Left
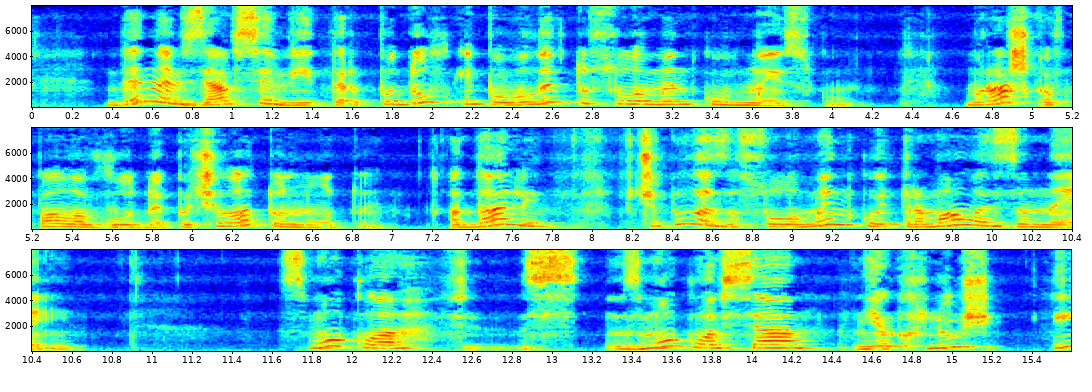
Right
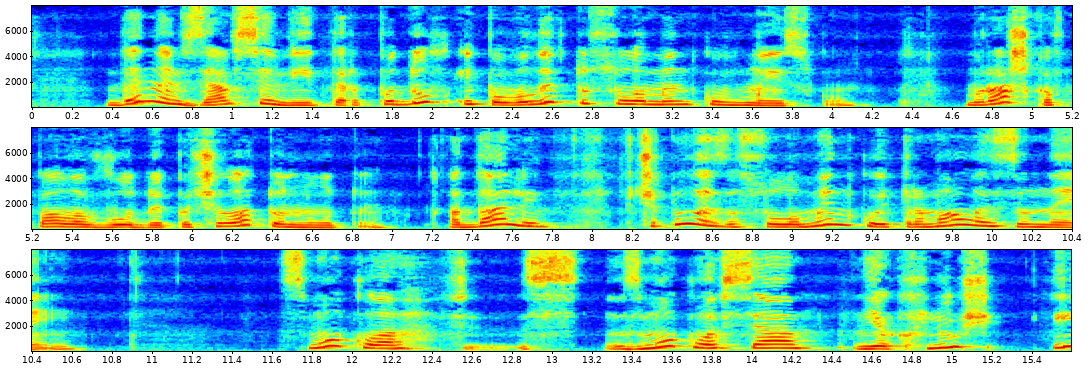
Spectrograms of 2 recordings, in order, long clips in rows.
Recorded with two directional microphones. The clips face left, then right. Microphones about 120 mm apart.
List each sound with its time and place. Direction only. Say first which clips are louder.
0.4 s speech: right 10 dB; 30° right (ahead or behind)
11.7 s speech: right 7 dB; 25° right (ahead or behind)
